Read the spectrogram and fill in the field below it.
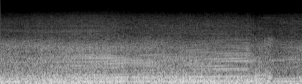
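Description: A KTM 1390 Super Duke R motorcycle engine revving and accelerating hard, a loud, close, rising mechanical roar that holds for the whole stretch.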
